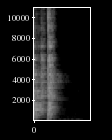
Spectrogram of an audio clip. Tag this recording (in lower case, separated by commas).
dishes, pots and pans, domestic sounds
